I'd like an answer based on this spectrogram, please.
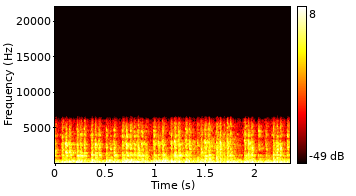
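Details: Opel with TH180 automatic, first start after a failed vacuum modulator let the engine suck in a gallon of transmission fluid; new modulator, fresh oil: deep, slightly uneven wavering idle rumble while burning off the fluid.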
